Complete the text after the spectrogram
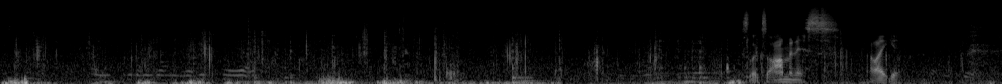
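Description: A young man speaks briefly close by.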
